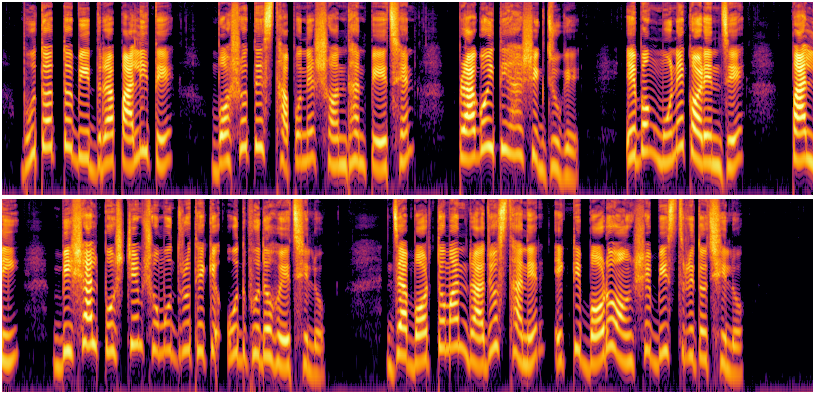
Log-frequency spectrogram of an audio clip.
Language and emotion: Bengali, neutral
